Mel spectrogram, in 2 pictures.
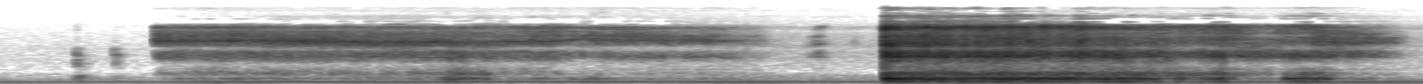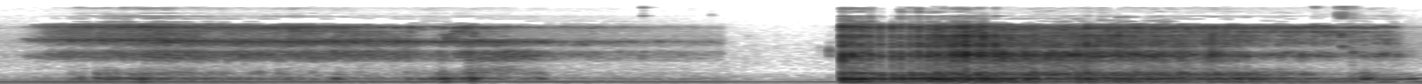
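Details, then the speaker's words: Simple snoring, not sleep apnea, as the soft palate and the back of the tongue get into the airway while the person breathes. "This is the soft palate in the back of the tongue getting into the airway as this person breathes."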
